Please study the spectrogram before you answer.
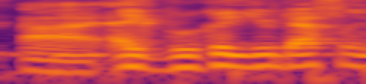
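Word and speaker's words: Egbuka: No, Ibuka. Ibuka. I believe it's E G B U K A. Ibuka. Uh I apologize if I pronounced that wrong. Uh Eggbuka, you're definitely not watching this video.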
